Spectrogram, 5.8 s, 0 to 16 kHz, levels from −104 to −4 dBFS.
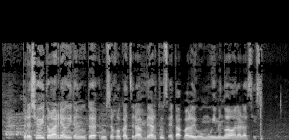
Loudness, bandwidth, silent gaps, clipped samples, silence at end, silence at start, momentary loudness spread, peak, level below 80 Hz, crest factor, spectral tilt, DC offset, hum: -21 LUFS; 11.5 kHz; none; under 0.1%; 0.55 s; 0.1 s; 12 LU; -2 dBFS; -64 dBFS; 18 dB; -3.5 dB/octave; under 0.1%; none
